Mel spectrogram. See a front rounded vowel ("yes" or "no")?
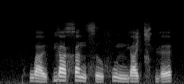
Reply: no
